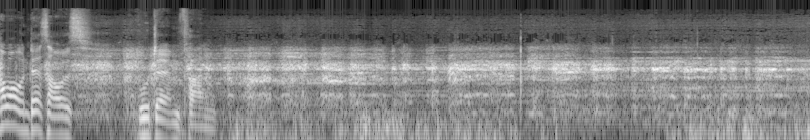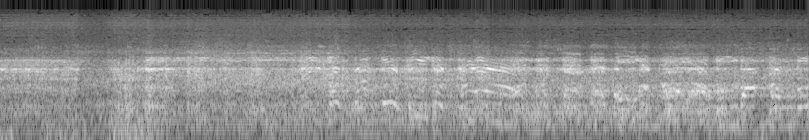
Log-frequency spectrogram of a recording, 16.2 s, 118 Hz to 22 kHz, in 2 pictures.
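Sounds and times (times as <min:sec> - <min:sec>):
speech: 0:00.0 - 0:02.6
train rolling past with rattling wheels: 0:00.0 - 0:16.1.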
